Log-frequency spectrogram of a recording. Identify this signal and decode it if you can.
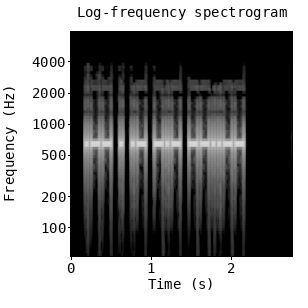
Morse code, heard as a keyed tone, about 34 wpm, 650 Hz. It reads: WEAK,
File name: Book Two / 07-Chapter 7 - 33 WPM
